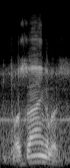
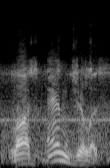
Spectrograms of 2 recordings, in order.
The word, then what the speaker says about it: Los Angeles: moved out to california los angeles correction los angeles oh yeah soft g it's official now so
